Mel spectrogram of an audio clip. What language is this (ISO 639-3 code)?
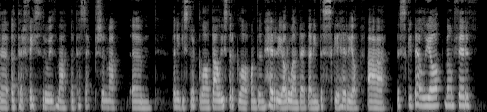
cym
